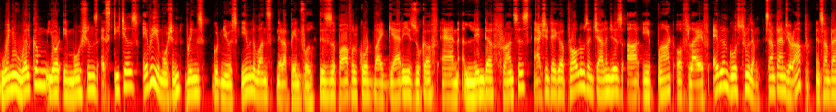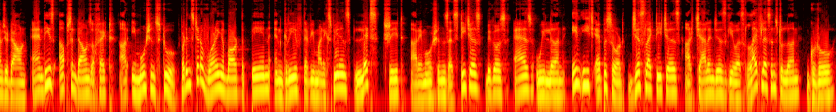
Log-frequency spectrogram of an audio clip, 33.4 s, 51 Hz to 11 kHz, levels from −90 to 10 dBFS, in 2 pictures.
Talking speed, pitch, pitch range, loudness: 175 wpm, 120 Hz, 110-140 Hz, -18 LUFS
